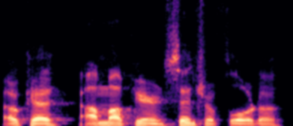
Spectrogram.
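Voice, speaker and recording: Recorded in a clean studio without echo, this fight podcast host speaks fast in a fairly low, steady voice. He keeps the interview casual, tossing friendly questions at his guest and addressing him as "man."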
